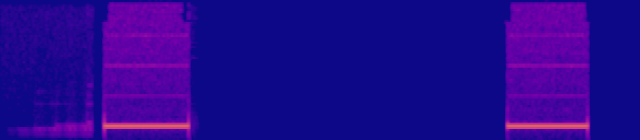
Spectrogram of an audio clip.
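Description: Telephone line tones while a call is transferred to the accounting department: two long, steady beeps of the same pitch about four seconds apart, with silence between. A brief, faint run of lower tones comes before the first beep.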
